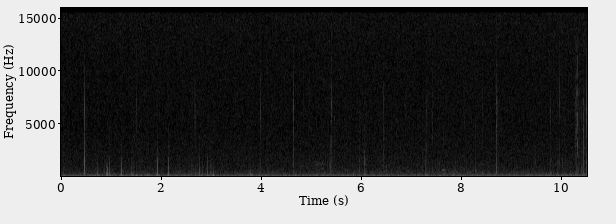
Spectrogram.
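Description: A small, solid orange bar of soap held in the hand has its corner scraped with a small tool, crumbs piling up on the board below. Quiet, crisp scratching ticks and dry crackles sound at an irregular pace over a low, steady hum.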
